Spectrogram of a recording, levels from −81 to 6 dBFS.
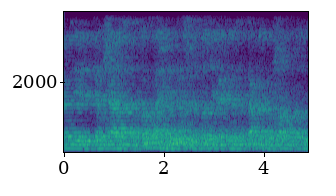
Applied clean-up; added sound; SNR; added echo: none; none; none; reverberation time 2.1 s.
